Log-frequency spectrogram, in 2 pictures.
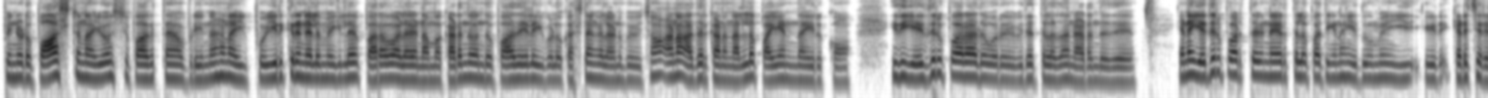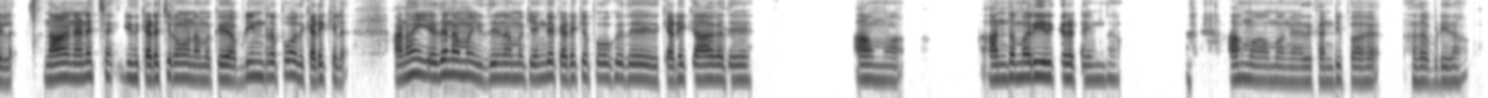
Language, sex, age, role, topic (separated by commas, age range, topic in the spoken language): Tamil, male, 25-29, guest, ஒரு திடீர் வாய்ப்பு உங்கள் வாழ்க்கைப் பாதையை மாற்றியதா, அது எப்படி நடந்தது?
